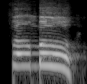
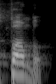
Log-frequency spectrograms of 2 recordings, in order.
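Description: First: High, loud shout of Fumble; full sideline yell; yelled call. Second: Said in the usual way. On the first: Retold or imitated. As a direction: scream it to warn the whole sideline. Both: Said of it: "Everyone yells".

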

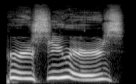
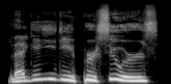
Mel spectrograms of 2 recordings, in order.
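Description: First: Pursuers in a high, louder frog puppet voice; pinched high puppet voice; high Kermit-style pursuers. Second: Said in the usual way. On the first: Retold or imitated. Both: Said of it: "Kermit the Frog here".

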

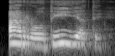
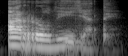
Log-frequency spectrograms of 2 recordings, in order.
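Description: First: Said in the usual way. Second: "Arrodíllate" said softly and slowly, much quieter; soft command. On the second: Shown as a demonstration. Preacher softly telling the excuse-maker "Arrodíllate", slow and quiet.

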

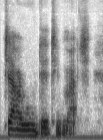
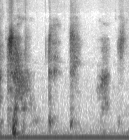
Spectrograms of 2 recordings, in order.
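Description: First: Said in the usual way. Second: Whispered aside. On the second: Shown as a demonstration. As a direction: whisper it like a secret.

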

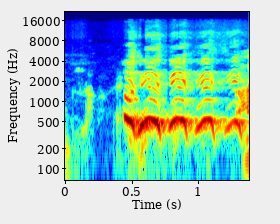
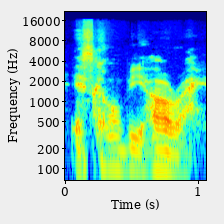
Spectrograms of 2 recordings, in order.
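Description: First: Very high, loud squeaky reassurance through a laugh; hammed-up virtual back pat in a squeaky voice; mock comforting squeak. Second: Said in the usual way. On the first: Shown as a demonstration. Co-host jokingly comforting the crying host, squeaky and laughing. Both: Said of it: "I could do a virtual back pat".

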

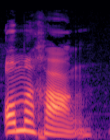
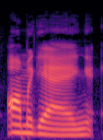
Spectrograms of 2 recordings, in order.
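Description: First: "Ommegang" said OH-muh-hahng; Belgian pronunciation. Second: "Ommegang" said AH-muh-gang; hard g in "Ommegang", rhyming the end with "bang"; American pronunciation. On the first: Co-host shows the traditional Flemish way, "Ommegang" as OH-muh-hahng. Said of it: "because I pronounce". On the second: Co-host shows how Americans say it, "Ommegang" as AH-muh-gang. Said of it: "they pronounce it here in the United States". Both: Shown as a demonstration.

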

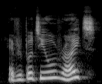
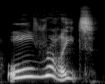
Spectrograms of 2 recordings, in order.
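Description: First: Said in the usual way. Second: High loud indignant yell of "All right?"; shouted. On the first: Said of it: "it asked". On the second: A narrator's reading. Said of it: "shouted Tom".

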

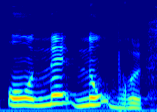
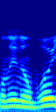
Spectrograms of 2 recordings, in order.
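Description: First: On est nombreux slowed right down, nombreux drawn out, est pushed a bit louder; emphatic repeat. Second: Said in the usual way. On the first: Real, not acted. Host to chat, joking about voices in his head, slow and emphatic. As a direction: lean into each word slowly, landing on nombreux.

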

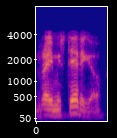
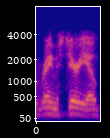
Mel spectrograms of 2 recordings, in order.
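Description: First: Name in a Mexican accent; Mexican pronunciation. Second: Said in the usual way. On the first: Shown as a demonstration. Texan explaining what he hears locally, in a Mexican accent. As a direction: say the name as Mexican speakers would, tapped R. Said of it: "names like that pronounced in that fashion". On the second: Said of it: "very rarely do you hear".

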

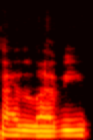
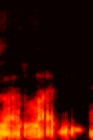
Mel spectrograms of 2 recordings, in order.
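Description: First: Said in the usual way. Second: Soft whisper. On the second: Acted. Whispered love to fans.

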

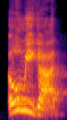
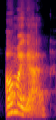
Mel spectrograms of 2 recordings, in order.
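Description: First: Oh me God with me instead of my, a bit louder; mock Kirsten Oh me God. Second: Said in the usual way. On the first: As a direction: twist my into me, Oh me God. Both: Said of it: "I'm gonna do it forever now".

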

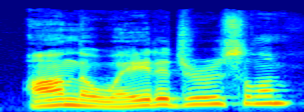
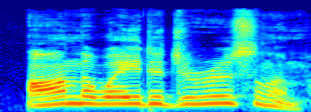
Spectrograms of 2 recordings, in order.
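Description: First: Mildly disbelieving echo of a title; incredulous question. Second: Louder, higher heading read-out; mock announcement. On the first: Preacher doubting the subheading's significance, mildly incredulous. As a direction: question the heading as if unimpressed. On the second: Preacher reading out the app's subheading, in mock announcement. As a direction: announce it like a grand title. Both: Shown as a demonstration.

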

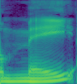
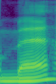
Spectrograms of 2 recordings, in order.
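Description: First: Said in the usual way. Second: MEH with an open "eh" vowel; "meh" instead of "me"; clipped northern ending. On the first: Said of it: "I go me". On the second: Shown as a demonstration. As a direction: say "meh", rhyming with "yeah". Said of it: "I don't go meh".

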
